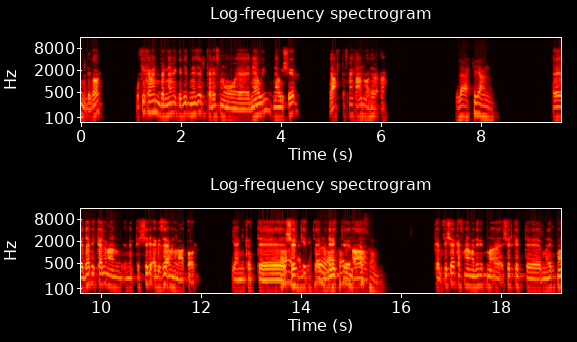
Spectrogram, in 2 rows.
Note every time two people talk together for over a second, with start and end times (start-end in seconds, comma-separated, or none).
13.6-15.4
